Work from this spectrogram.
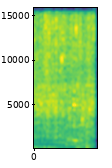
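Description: Oil sizzling in a frying pan makes a steady, dense hiss for under a second, close and constant, with no voices.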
